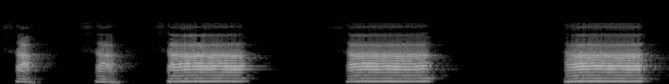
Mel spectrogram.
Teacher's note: সা সা সা সা সা, পাতলা করে উচ্চারণ করতে হবে। জিহ্বার আগাটা সামনের উপরের দুই দাঁতের আগার সাথে লাগবে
